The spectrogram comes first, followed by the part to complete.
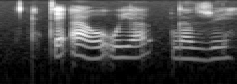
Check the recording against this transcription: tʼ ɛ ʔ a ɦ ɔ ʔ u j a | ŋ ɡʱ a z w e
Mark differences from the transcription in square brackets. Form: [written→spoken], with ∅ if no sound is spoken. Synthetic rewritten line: tʼ ɛ ʔ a ɦ ɔ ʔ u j a | ŋ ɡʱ a z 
